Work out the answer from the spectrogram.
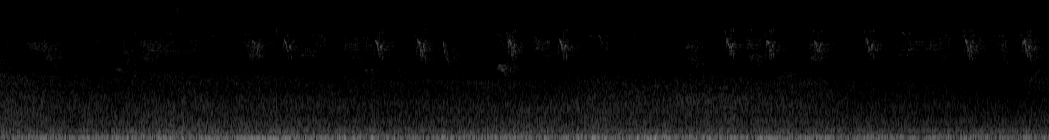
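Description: Small birds chirping outdoors, short high chirps one or two a second, over a steady low rumble of background noise.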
